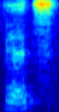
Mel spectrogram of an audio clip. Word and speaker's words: fids: called or push down the foil are called vids it's spelled fids so i'm going to burnish down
